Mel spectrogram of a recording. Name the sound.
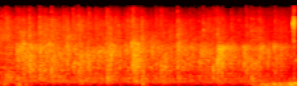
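applause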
